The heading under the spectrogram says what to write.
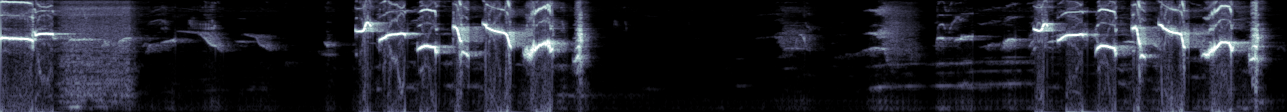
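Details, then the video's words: Chatty oriental magpie-robin song meant to stir lazy birds into singing: rapid tumbling phrases of varied whistles, chirps and slurred notes, in two dense bursts with a quiet stretch between. "siulan kacer gacor memancing kacer malas bunyi menjadi lebih rajin bunyi"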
